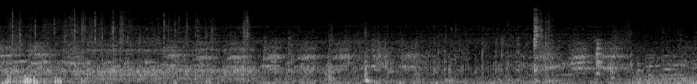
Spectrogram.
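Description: A chicken clucking in an even run, about three clucks a second. Near the end come a few sharp clicks of a metal spoon against an aluminium pot.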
